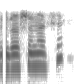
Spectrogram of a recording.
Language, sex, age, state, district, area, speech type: Bengali, female, 45-60, West Bengal, Purulia, rural, conversation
